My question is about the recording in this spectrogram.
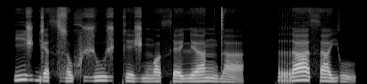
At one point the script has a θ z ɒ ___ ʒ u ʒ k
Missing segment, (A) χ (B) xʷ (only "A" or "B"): B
